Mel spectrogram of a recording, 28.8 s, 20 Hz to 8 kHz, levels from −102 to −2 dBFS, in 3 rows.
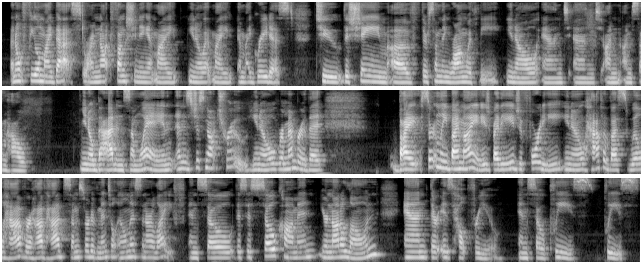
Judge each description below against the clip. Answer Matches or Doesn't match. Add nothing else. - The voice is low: Doesn't match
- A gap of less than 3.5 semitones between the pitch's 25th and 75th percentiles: Matches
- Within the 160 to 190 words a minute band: Doesn't match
